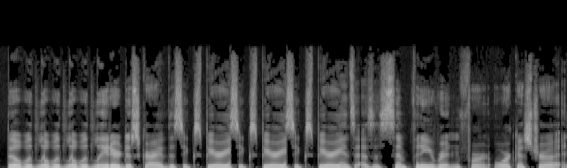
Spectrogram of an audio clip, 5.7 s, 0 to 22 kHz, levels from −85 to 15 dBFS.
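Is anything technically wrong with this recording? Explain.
Yes. The speech contains repeated frames in two places. From 0.44 to 1.00 s, just before "describe this", a block of about 0.28 s plays two extra times. From 2.30 to 3.42 s, between "describe this" and "as a symphony written", a block of about 0.56 s also plays two extra times. In both cases a stretch of compressed frames was written or sent more than once, so the decoder replays it. This is heard as a stutter, and the clip runs about 1.67 s longer in total.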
